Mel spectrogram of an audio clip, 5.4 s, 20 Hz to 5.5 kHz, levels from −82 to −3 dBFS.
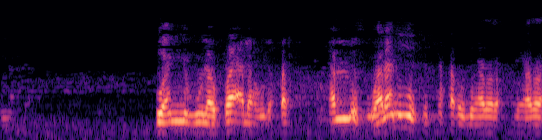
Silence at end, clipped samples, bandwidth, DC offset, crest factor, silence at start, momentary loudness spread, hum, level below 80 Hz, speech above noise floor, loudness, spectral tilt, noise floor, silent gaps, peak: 0 s; under 0.1%; 3.8 kHz; under 0.1%; 18 dB; 0 s; 10 LU; none; -68 dBFS; 39 dB; -22 LUFS; -11 dB/octave; -59 dBFS; none; -4 dBFS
